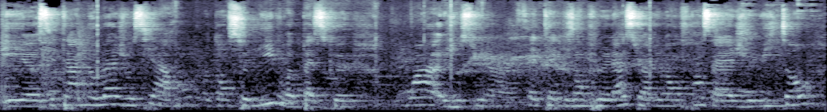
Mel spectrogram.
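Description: A woman from Congo in her thirties speaks on a panel at a live event about her book, earnestly and steadily, often pausing with hesitations, into a handheld mic. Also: mid-range voice, fairly even intonation, music in the background. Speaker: author on a panel. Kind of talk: panel talk. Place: small room at a live event. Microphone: handheld microphone. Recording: roomy, from far off.

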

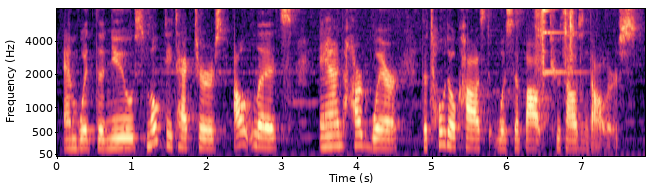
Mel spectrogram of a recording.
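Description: A woman hosting her own channel, calmly walking through renovation costs in a steady, matter-of-fact delivery. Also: mid-range voice. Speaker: house flipper, channel host. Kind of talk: scripted cost walkthrough.

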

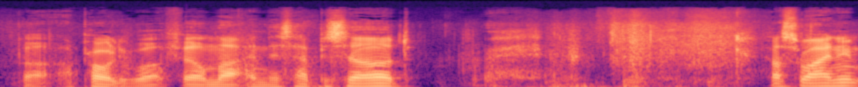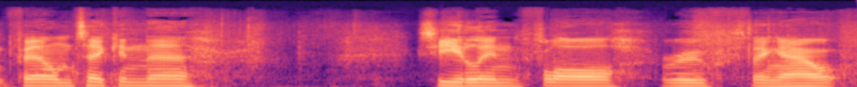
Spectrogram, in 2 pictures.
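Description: With a lowish, darkish voice, this thirty-something homesteader vlogger talks wryly to himself as he works. He is filming on a handheld action camera while tearing out a half-demolished wooden barn, keeping up a chatty running commentary.

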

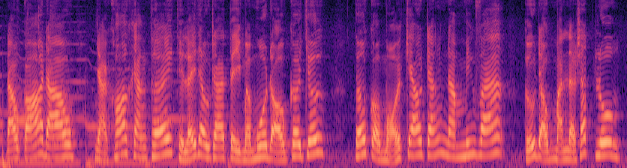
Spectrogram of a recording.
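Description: A woman voices a good-natured, loyal schoolboy in a cartoon, giving him a casual, youthful manner and friendly chatter. Her mid-range voice is lively in intonation at a moderate pace, close to her everyday voice, with soft music playing behind.

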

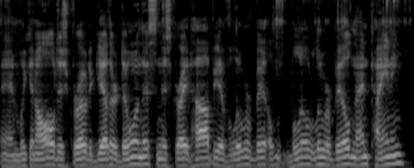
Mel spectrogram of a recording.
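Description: In a moderate-paced, mid-range voice, a middle-aged man shows how something's done at his home workbench. He's a custom lure maker who keeps things relaxed and plain, circling back over points and repeating "like I said" as he rambles.

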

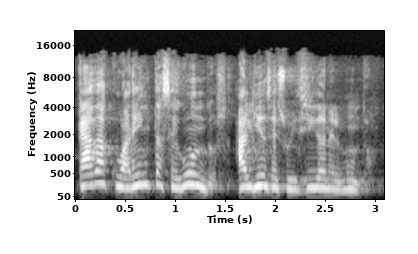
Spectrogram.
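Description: A man's voice: high voice, expressive, normal speed, faint music behind. A man preaching a sermon as an evangelist in a church, speaking emphatically and asking the congregation direct questions.

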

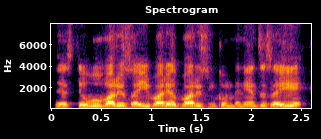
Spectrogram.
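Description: Boastful boxer, slightly high voice. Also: male voice, steady tone, a little fast, darkish tone. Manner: boastful, trash-talking. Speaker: professional boxer. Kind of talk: post-fight interview.

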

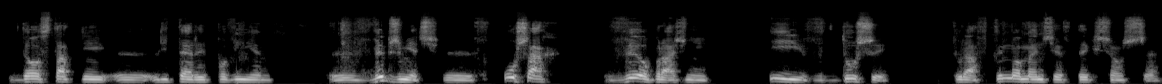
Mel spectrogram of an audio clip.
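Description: Slow, hesitant man reviewing a book. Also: fairly low pitch, warm tone, dry recording. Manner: halting, many drawn-out "y" fillers, thoughtful.

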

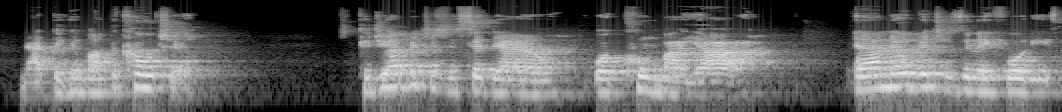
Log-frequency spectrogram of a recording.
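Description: A woman's voice: fairly low pitch, creaky, echoey room, rough recording. A woman vlogger talking bluntly and profanely in a rambling, casual opinion rant.

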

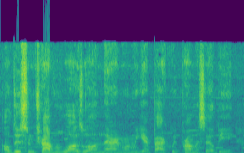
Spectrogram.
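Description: A young man giving a casual, halting show-and-tell as a video host, recorded outdoors at a short distance from the camera. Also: mid-range voice, little pitch movement, fairly bright tone, soft background music. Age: teenager or young adult. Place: outdoors on a wooden backyard deck.

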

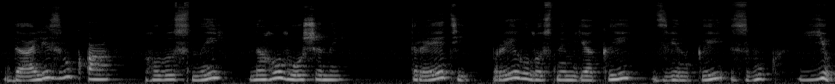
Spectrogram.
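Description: A woman with a mellow, dark-toned voice narrates a school lesson. She speaks slowly and clearly, like a teacher, pronouncing each sound with care. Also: mid-range voice. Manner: slow, clear, teacherly delivery with careful pronunciation. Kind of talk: scripted educational narration.

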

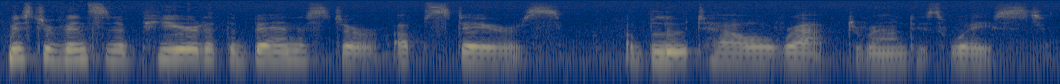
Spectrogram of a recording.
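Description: A woman author reading her own novel aloud to students in a high school room, with plain asides. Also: level tone, normal speed, creaky, dark tone, slight background noise, poor audio.

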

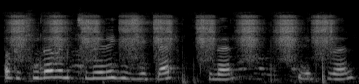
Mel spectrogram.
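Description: A high, creaky, female-sounding voice comments casually on a game for viewers. The talk is chatty and broken up by short interjections. The recording is very noisy, with clicks. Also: steady tone, fast talker. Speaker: video creator addressing viewers. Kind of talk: casual gameplay commentary while building in a video game.

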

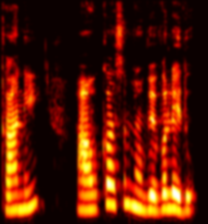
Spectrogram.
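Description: A woman voicing a forceful, entitled young husband in a spoken story, with blunt, dismissive lines delivered low and quiet. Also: a little fast, close to an everyday voice. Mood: cold, dismissive. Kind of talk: storytelling with quoted dialogue.

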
